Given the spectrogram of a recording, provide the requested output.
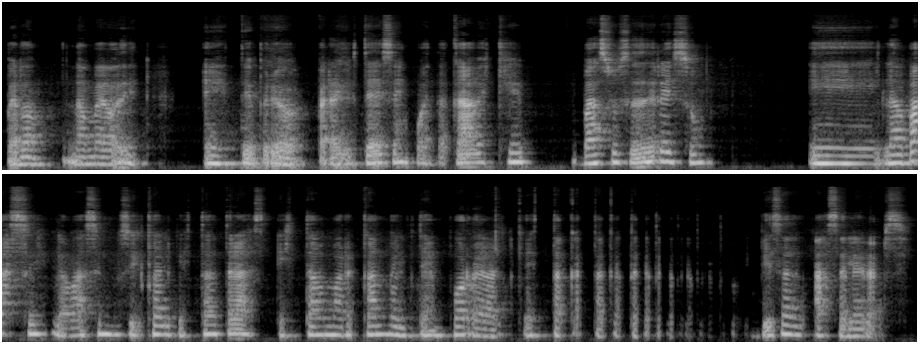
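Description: A woman with a gravelly, creaky voice talks through a performance as a choreographer reacting casually. She gets excited, repeats words and keeps restarting her sentences. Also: medium pitch, moderate pace. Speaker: choreographer and dance teacher reacting to videos.

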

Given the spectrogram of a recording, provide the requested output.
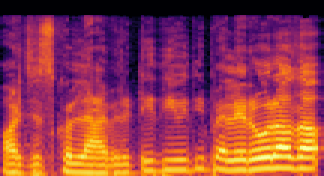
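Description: A man's voice: high voice, quick pace, clean tone. A man teaching a commerce lecture in a playful, theatrical way, acting out little characters, singing snatches and repeating lines for emphasis. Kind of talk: playful classroom lecture with a story.

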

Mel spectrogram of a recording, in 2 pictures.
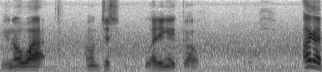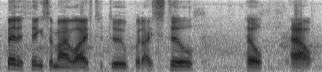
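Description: A man in his forties vlogging outdoors, rambling slowly and haltingly with frustration, on a clip-on mic. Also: mid-range voice, animated, pushed and bright, slight background noise. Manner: slow, halting, frustrated rambling with long pauses. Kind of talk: casual walk-and-talk vlog. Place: outdoors on a sunny garden patio and paths. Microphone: small wireless clip-on mic.

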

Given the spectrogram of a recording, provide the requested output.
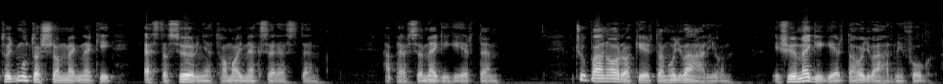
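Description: A man narrates an audiobook in a calm, measured storytelling voice. His pitch is very low. The recording sounds dull and lo-fi.

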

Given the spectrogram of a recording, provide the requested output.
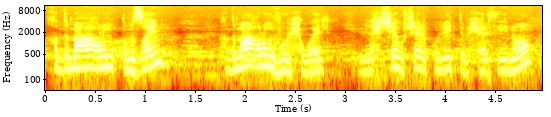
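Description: Brisk woman presenting traditional crafts. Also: mid-range voice. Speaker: craft exhibitor. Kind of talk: introducing her traditional crafts.

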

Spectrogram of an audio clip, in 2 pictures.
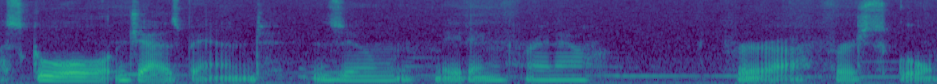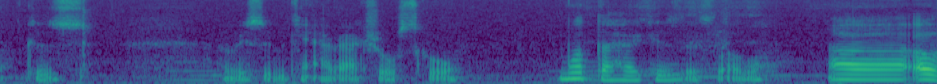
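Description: A woman's voice: lowish voice, gravelly, warm tone, slight background noise. A woman doing casual gameplay commentary at home, always sounding tired, offhand and rambling. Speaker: gaming channel creator. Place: home room. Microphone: desk microphone.

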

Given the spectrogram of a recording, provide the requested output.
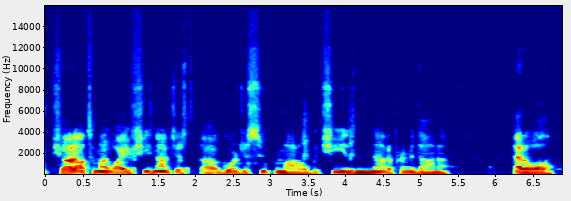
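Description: A man's voice: a little high, poor audio. A man hosting a live stream, chatting casually in a rambling, joking, candid way. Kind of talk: casual chat.

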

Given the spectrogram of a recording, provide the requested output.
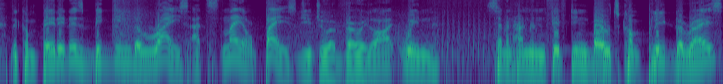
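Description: A man's voice: medium pitch, a little mellow. A man reading a scripted sailing news voice-over.

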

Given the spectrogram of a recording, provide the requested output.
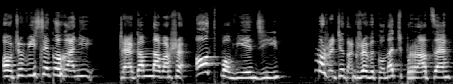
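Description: A woman voicing a cheery male lion mascot who leads a children's dance and gymnastics class, calling out poses with excited, drawn-out cheers. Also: sits high. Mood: cheerful. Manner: excited, sing-song cheering, drawn-out calls. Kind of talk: children's exercise instruction.

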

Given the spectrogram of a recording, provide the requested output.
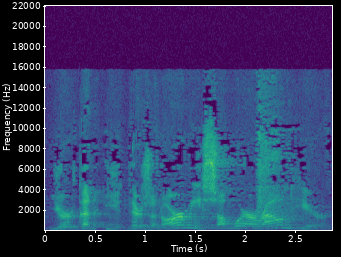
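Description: A man's voice: high voice, very animated, fairly quick, pushed and bright, big-room sound, a little hiss or hum, full character voice. A man voicing a stern governor in a retold Bible story, hurling accusations of spying. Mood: accusing. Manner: accusing, insistent.

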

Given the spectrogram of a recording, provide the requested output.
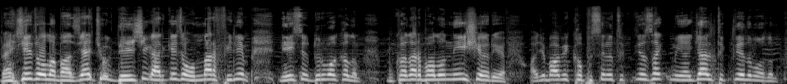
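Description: Excitable young male gamer, very high and rapid; close, dry mic. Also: soft background music. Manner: excitable, addressing viewers, exclaiming. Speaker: gaming YouTuber. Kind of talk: Minecraft role-play commentary.

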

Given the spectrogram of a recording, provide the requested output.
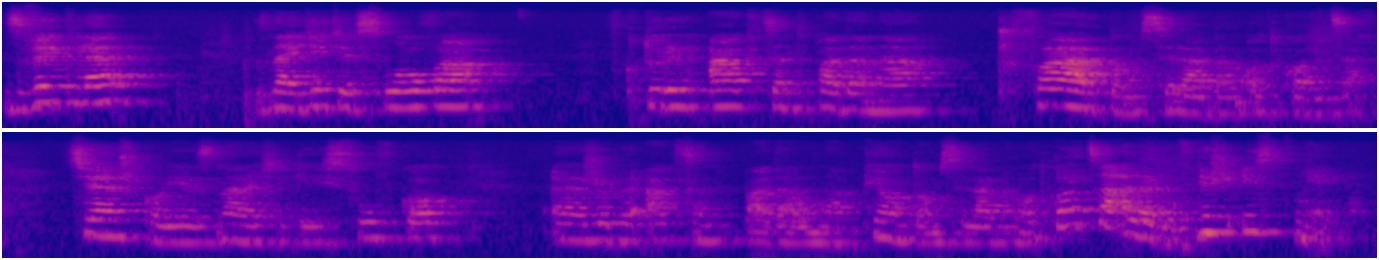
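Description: A fairly high-pitched woman teaches a language lesson, counting syllables aloud and drawing out the example words. Her voice rings through a very echoey room. She sits some distance from the microphone. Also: a little slow, fairly bright tone. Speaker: Spanish teacher. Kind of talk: explanatory lesson.

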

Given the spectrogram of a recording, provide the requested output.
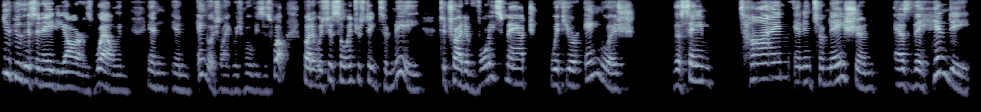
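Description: This woman in her forties, a guest voice actor, talks unhurriedly in a lowish voice over a video call from her living room. Her interview storytelling is lively and chatty, punctuated by hand gestures and frequent mid-sentence restarts.

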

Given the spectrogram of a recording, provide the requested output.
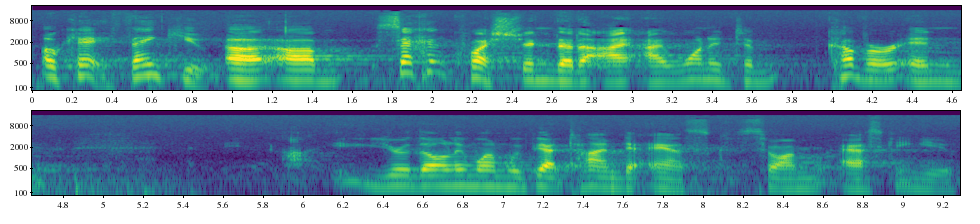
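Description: A man's voice: on the high side, measured pace, a bit bright. Man moderating a panel in a hall. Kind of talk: panel discussion. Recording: long hall reverb.

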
